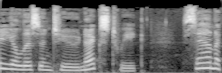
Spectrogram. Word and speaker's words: Santa: In the name Santa, we've got a letter T that follows an N sound and comes before a vowel sound. If you've been studying your T sound allophones, you might recognize that this is a place that the T sound can be dropped. Therefore, you'll often hear Santa called Santa Claus. Santa is a perfectly acceptable pronunciation.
